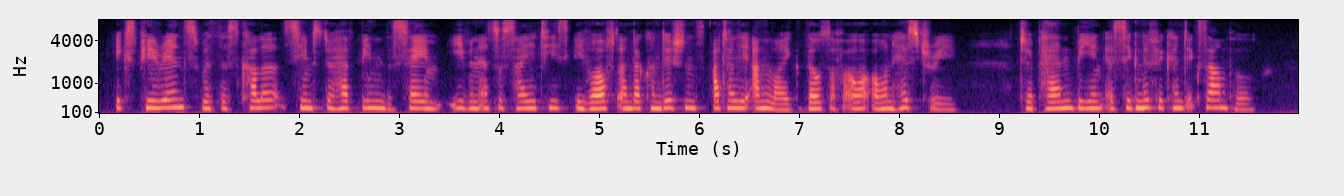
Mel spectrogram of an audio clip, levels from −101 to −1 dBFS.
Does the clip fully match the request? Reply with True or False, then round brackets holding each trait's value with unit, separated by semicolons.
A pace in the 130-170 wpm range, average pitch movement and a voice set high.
False (140 wpm; 1.6 semitones; 220 Hz)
